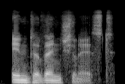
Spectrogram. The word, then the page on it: interventionist: British English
